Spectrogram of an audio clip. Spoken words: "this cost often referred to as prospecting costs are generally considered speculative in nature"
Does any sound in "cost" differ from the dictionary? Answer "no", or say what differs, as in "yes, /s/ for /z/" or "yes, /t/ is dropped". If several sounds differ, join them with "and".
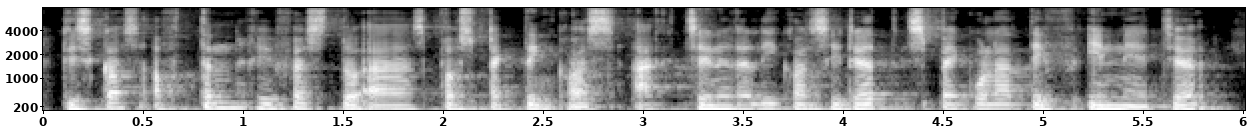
yes, /t/ is dropped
